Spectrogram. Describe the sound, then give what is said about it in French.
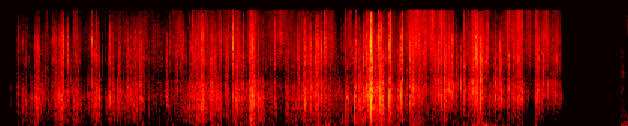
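Stiff paper crackles and crinkles continuously for about seven seconds as a large paper road map is unfolded and shaken open, then the rustling stops abruptly. “Et eh oui, c'était bien une carte routière.”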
